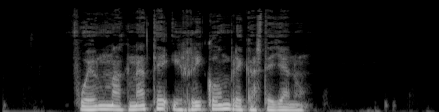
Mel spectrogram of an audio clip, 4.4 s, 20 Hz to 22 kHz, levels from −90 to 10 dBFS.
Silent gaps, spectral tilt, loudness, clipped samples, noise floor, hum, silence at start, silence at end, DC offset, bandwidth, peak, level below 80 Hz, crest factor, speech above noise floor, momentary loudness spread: none; -9 dB/octave; -20 LUFS; under 0.1%; -67 dBFS; none; 0.8 s; 1.3 s; under 0.1%; 12 kHz; -8 dBFS; -48 dBFS; 14 dB; 49 dB; 5 LU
